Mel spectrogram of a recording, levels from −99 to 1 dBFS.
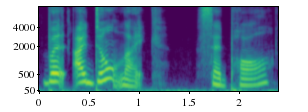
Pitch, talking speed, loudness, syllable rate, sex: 215 Hz, 150 wpm, -19 LUFS, 3.2 syllables/s, female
